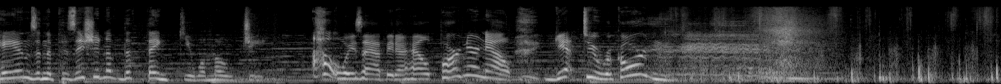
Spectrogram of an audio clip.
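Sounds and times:
speech: 0.0 - 7.2
horse hooves clopping as it gallops off at speed: 6.1 - 10.0
horse neighing: 6.4 - 8.6.

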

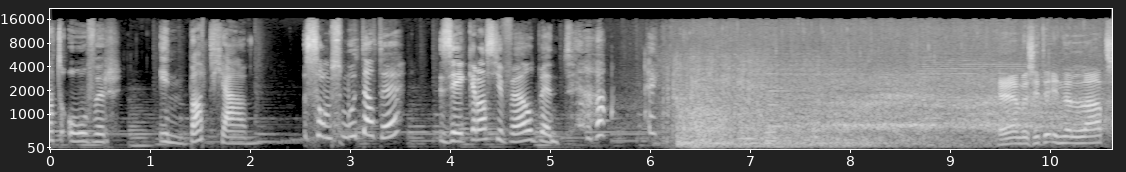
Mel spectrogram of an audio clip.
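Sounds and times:
speech: 0.0 - 6.6, 9.5 - 10.6
heavy rain falling: 6.1 - 10.6
laughter: 7.2 - 10.6.

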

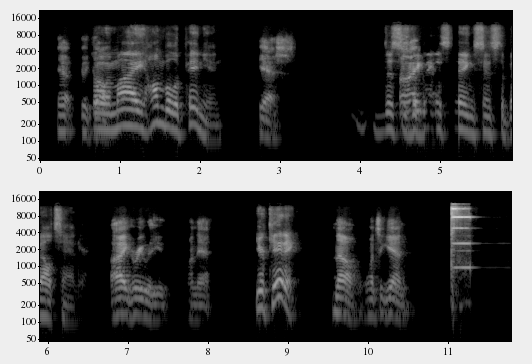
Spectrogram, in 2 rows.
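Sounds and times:
speech: 0.2 - 3.2, 4.0 - 10.6
two small bells struck together: 11.0 - 11.7.

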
